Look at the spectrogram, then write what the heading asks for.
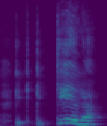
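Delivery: tiny, very high, stammering, stuttering voice. Narrator reading Porcinet peeking out his door at a knock: tiny stammering voice. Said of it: "bégait-il d'une toute petite voix".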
